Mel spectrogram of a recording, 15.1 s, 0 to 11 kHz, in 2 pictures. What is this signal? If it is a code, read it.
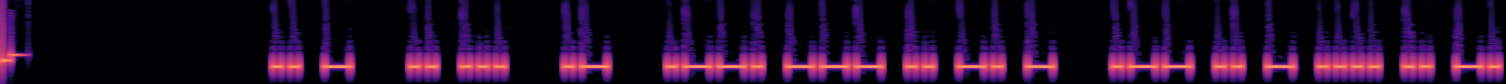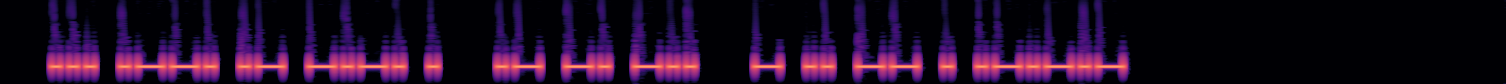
Morse code, heard as a keyed tone, about 28 wpm, 700 Hz. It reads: IT IS A POINT WITHIN SPACE AND TIME.
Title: Sentences from Top 1000 Words - Review Part 5 - 28wpm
